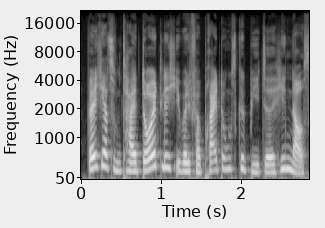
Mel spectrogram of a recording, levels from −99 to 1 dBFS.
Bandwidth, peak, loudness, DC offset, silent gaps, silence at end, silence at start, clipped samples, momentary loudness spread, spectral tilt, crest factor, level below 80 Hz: 19.5 kHz; 0 dBFS; -16 LUFS; under 0.1%; none; 0 s; 0.1 s; under 0.1%; 8 LU; -4.5 dB/octave; 16 dB; -42 dBFS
